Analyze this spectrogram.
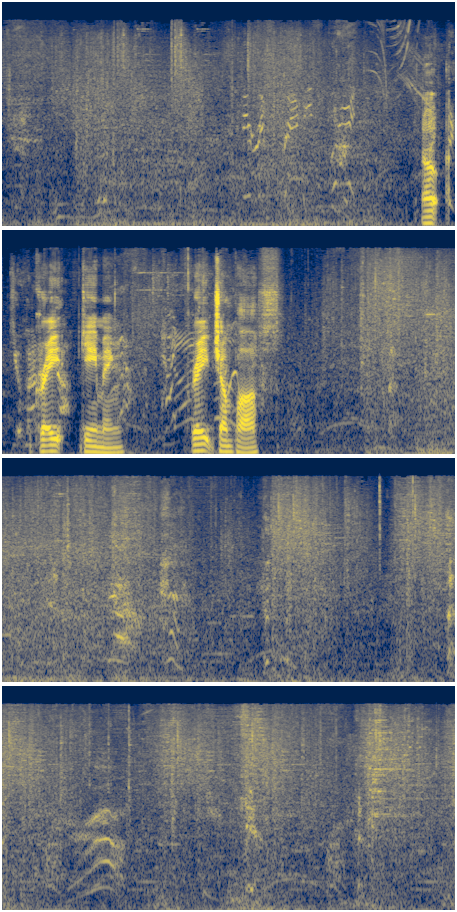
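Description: Weapon blows strike a monster with sharp impacts.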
